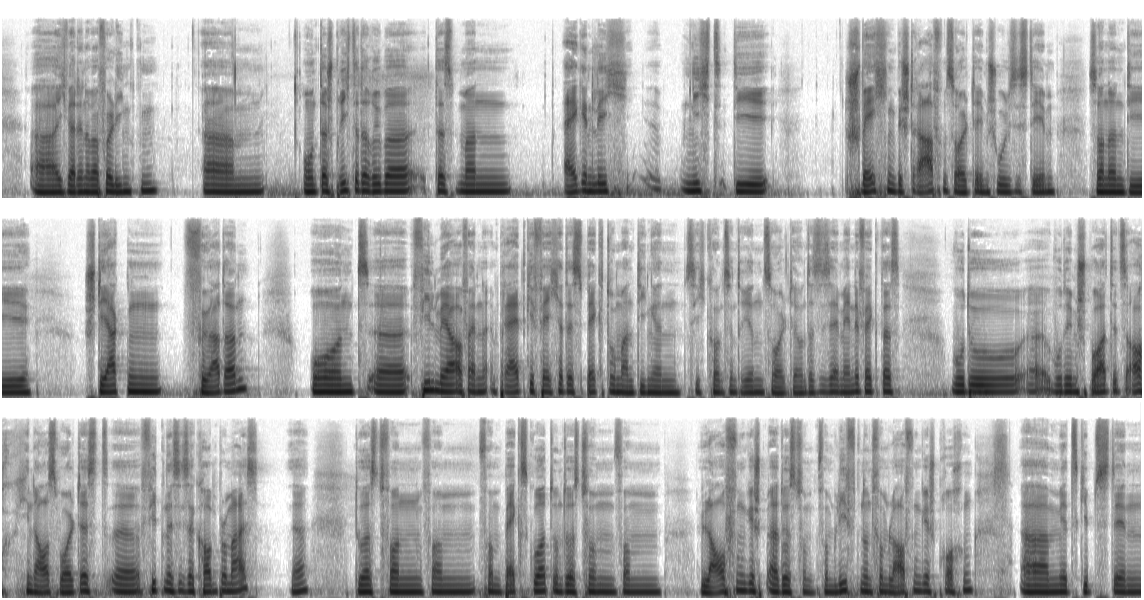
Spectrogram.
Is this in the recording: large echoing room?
no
